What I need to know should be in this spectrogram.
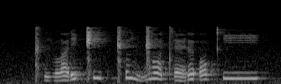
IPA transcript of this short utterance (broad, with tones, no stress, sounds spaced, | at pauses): ǁʰ u˩ ʎ lˠ ə˨˩˦ ɾ i˥ ǁ iː˥ p ǁʰ o˥˩ ʎ ŋ͡ǁ ɔ˥˩ tʰ ɛ˨˩˦ ɾ ə˥˩ ʔ ɔ˥ kʰ iː˥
